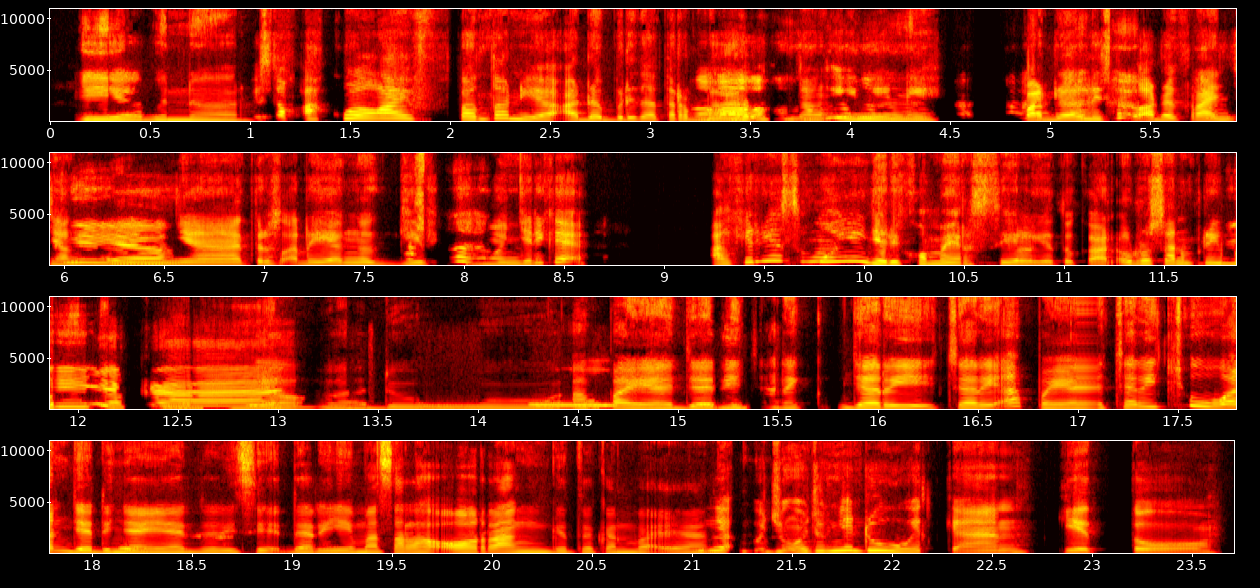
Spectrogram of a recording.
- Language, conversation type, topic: Indonesian, unstructured, Bagaimana pendapatmu tentang artis yang hanya fokus mencari sensasi?
- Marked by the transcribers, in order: in English: "live"; laugh; in English: "nge-gift"; laugh; unintelligible speech; distorted speech; chuckle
